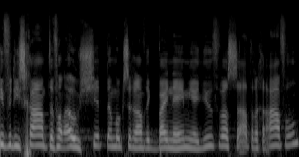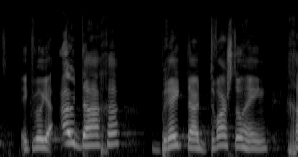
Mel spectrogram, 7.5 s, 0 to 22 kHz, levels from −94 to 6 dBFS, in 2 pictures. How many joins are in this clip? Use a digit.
2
